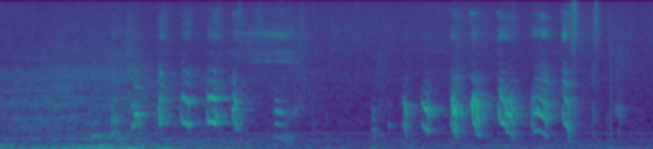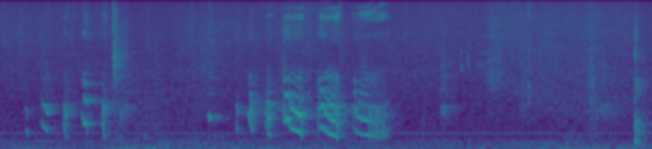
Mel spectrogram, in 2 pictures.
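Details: Maltipoo, a Maltese and toy poodle mix dog, indoors in a small room, giving repeated short high whimpering yelps in bursts with pauses between, rising and falling quickly, over a low steady hum.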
